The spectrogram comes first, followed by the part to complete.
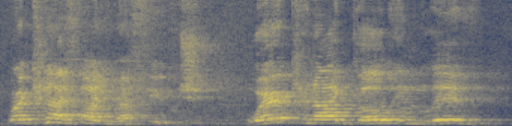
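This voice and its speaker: An actor playing a proud male warrior hero driven mad with grief, declaiming with anguished shouts and low despair. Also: expressive, measured pace. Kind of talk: stage tragedy acting. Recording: echoey room, far from mic, faint noise.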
